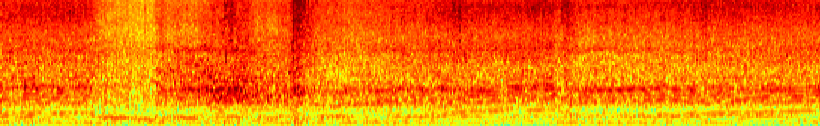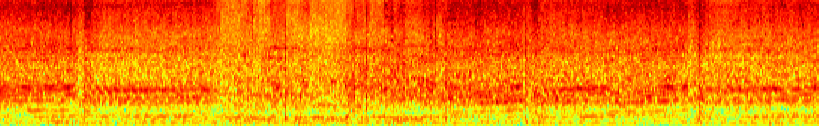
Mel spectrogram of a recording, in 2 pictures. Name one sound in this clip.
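A race car engine roars, revving up and down through gear changes.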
